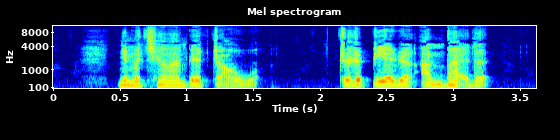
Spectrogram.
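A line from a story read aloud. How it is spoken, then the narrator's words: Frightened crying girl. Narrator (Chinese): 女孩立刻被吓住了，哭着说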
